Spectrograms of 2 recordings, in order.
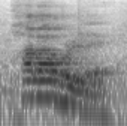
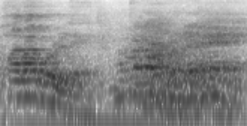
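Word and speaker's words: παραβολή: 파라볼레. 예, 같이 한번 해볼까요? 파라볼레. 예, 뭐 그런 뜻은 아니지만 여기에 있는 물컵을 팔아볼까? 팔아볼래. 볼까요? 같이 합니다. 팔아볼래. 예, 무엇을 판다는 뜻이 아니라 발음이 그렇다는 거예요.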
